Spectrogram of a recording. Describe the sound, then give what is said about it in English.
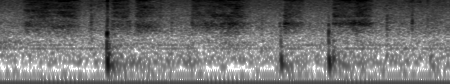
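Circles drawn by hand make a faint, soft scratching of strokes with a few brief light taps. The sound stays steady and low throughout, with no talking. “In fact, I'll just draw these circles.”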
